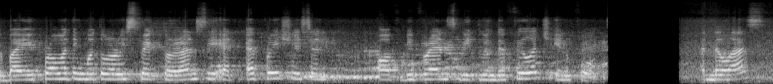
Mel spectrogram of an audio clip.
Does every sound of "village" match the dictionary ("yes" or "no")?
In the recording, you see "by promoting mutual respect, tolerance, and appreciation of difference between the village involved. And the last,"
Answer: no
